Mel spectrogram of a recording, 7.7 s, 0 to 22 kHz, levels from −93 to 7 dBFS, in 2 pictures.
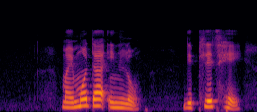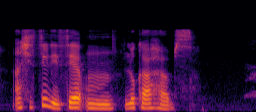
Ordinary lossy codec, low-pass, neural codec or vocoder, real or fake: none; 7.2 kHz; none; real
